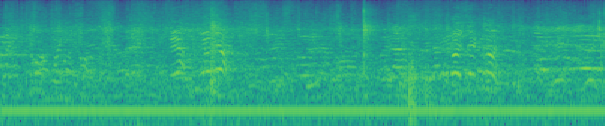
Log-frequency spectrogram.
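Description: Field hockey players' voices calling across the pitch over a steady low hum, with one sharp click about three and a half seconds in.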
